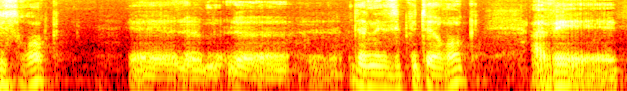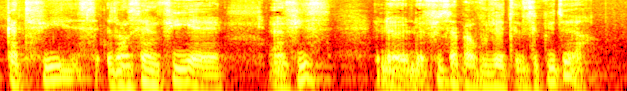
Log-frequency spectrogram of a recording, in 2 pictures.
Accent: Algeria; born there; Je suis né en Algérie en 1931, le 14 juin.

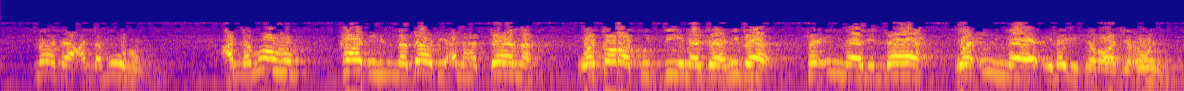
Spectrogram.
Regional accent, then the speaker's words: Egypt; يريدون اليوم ان تحيا في بلادنا

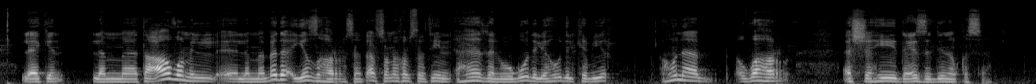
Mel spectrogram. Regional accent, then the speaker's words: Egypt; احنا عندنا في مصر مثلا بدأ حتى الإخوان في ذلك الوقت يبدأوا يثيروا القضية الفلسطينية

